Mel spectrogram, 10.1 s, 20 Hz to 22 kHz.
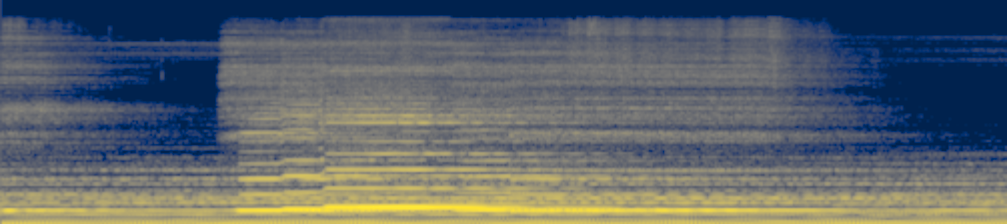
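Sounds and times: duduk slow melody: 0:00.0 - 0:09.3
low drone: 0:00.0 - 0:10.0.

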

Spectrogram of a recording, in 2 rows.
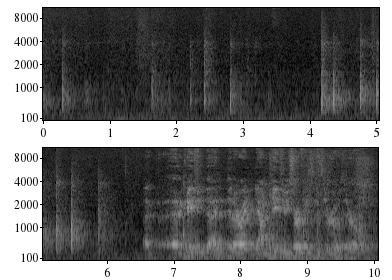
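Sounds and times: chalk tapping on blackboard: 0:00.0 - 0:03.5, 0:04.1 - 0:06.3.

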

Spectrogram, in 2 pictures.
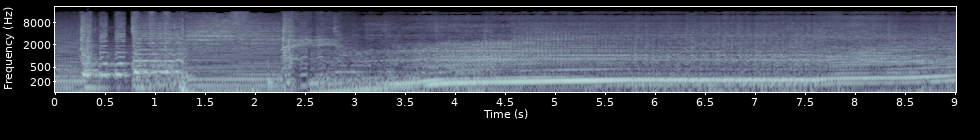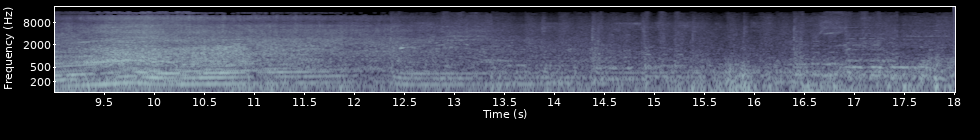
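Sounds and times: drag car engine revving: 0:02.6 - 0:15.6.

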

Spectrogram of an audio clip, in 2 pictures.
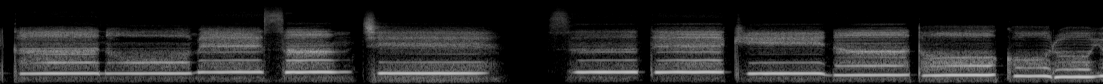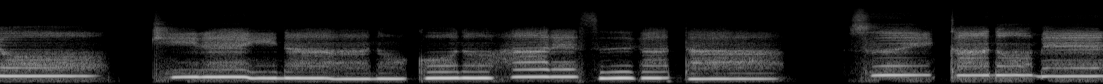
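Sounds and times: woman singing a lullaby: 0:00.0 - 0:18.9, 0:19.5 - 0:22.0.

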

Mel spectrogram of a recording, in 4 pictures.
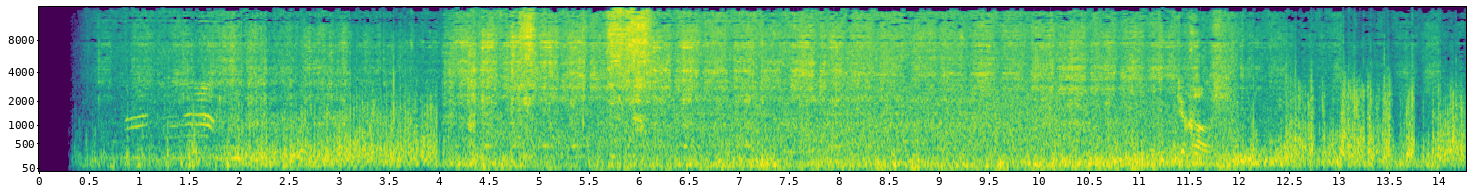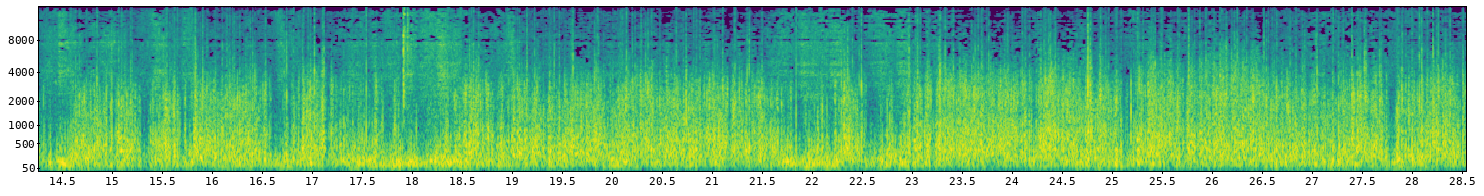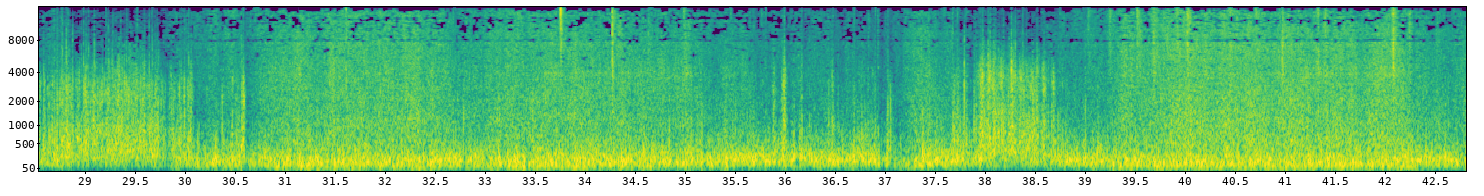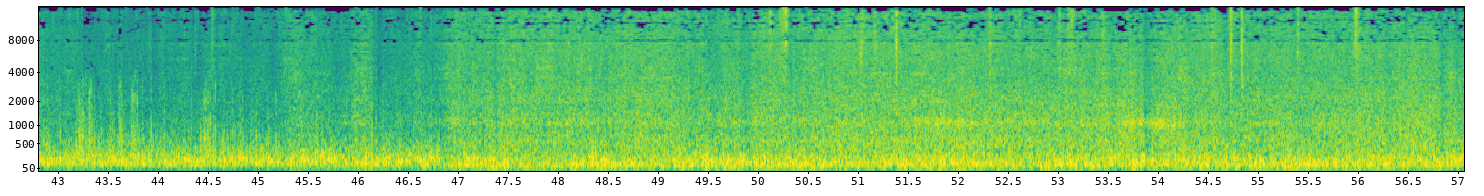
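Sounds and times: wind buffeting microphone: 0:00.3 - 0:57.0.

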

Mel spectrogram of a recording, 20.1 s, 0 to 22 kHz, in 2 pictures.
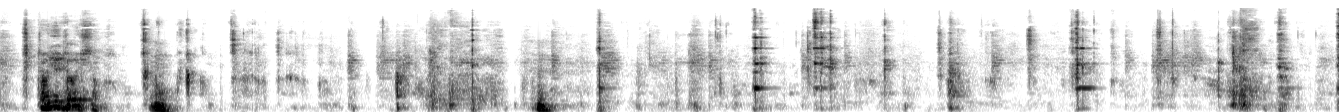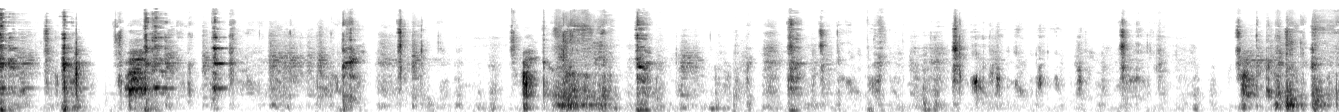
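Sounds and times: slurping and chewing: 0:00.0 - 0:20.0
metal spoon clinking on bowl: 0:05.6 - 0:06.8, 0:08.0 - 0:08.4, 0:09.6 - 0:12.0.

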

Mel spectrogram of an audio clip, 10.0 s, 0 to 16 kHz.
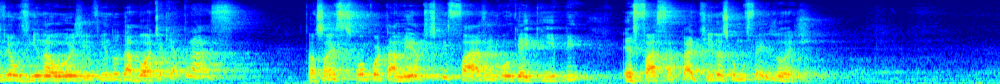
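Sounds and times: faint steady hum: 0:00.0 - 0:10.0
man's voice: 0:03.1 - 0:08.2.

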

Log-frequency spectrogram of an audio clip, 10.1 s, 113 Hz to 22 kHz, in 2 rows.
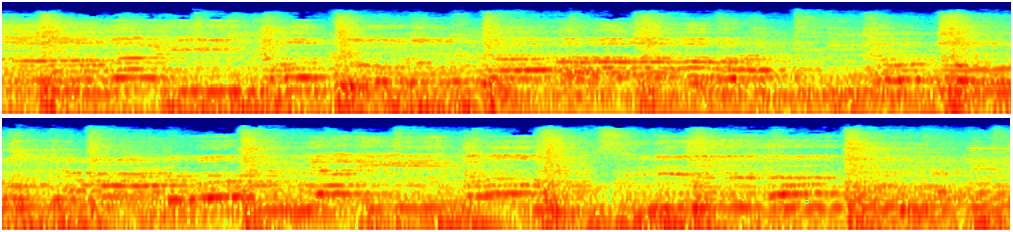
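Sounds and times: drum hits: 0:00.0 - 0:09.6
acoustic guitar: 0:00.0 - 0:10.0
male vocals in harmony: 0:00.0 - 0:10.0.

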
